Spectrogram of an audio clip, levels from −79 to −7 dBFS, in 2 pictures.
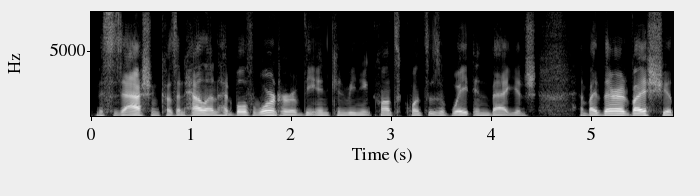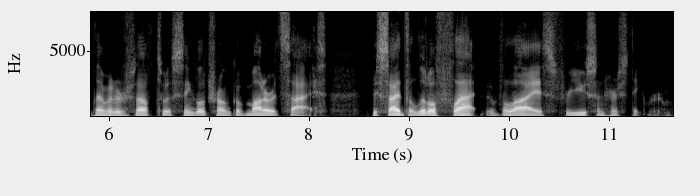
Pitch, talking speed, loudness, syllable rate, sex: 120 Hz, 215 wpm, -22 LUFS, 6.8 syllables/s, male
